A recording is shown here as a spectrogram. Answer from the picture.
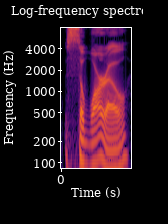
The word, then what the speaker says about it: saguaro: My category is called Silent G because saguaro has a silent G in its name.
